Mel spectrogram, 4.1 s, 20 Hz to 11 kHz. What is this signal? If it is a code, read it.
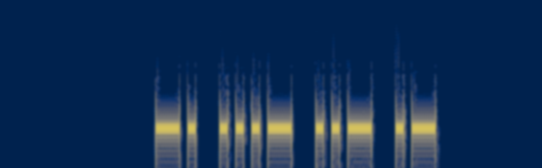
Morse code, heard as a keyed tone, about 20 wpm, 700 Hz. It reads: NVUA
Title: All Cut Numbers - 4-Digit 20wpm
